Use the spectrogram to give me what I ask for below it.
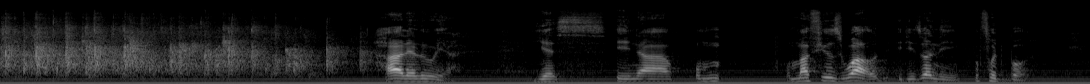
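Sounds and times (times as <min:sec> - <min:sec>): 
crowd clapping: 0:00.0 - 0:04.2
faint electrical hum: 0:00.0 - 0:10.8
speech: 0:03.9 - 0:04.6, 0:05.4 - 0:07.3, 0:07.9 - 0:10.4.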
